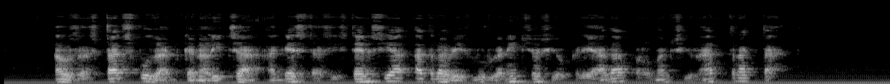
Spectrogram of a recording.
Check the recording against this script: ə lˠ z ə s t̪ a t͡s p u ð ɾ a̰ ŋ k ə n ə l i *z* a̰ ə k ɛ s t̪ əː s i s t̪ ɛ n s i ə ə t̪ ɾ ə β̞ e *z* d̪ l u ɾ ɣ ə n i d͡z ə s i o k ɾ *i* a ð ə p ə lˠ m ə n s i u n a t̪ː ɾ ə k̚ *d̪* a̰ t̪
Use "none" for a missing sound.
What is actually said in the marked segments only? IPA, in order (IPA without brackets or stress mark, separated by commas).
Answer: d͡z, z, e, t̪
